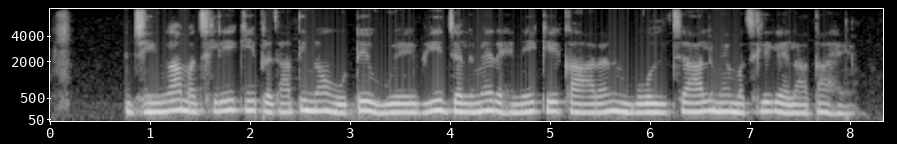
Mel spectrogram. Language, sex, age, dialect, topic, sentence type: Hindi, female, 18-24, Kanauji Braj Bhasha, agriculture, statement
